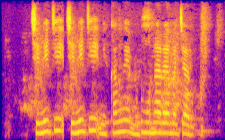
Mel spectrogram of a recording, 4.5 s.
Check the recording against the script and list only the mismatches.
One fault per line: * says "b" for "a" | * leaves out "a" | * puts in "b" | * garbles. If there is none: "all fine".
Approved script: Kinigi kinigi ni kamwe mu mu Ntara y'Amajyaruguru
all fine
